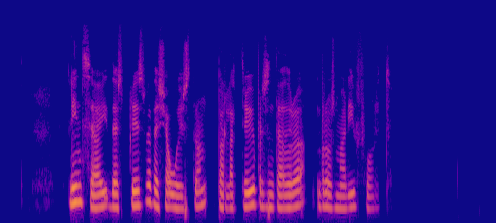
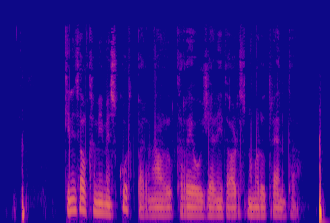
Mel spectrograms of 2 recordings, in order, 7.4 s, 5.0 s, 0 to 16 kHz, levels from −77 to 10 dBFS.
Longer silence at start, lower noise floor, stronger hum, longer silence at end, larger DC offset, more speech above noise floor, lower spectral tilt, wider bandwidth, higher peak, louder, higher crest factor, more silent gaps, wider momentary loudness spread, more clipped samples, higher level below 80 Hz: first, 1.05 s vs 0.35 s; first, -85 dBFS vs -70 dBFS; neither; first, 1.6 s vs 0.1 s; neither; first, 62 dB vs 41 dB; second, -6 dB/octave vs -7.5 dB/octave; about the same, 10.5 kHz vs 11 kHz; second, -6 dBFS vs 0 dBFS; first, -24 LUFS vs -30 LUFS; second, 20 dB vs 26 dB; neither; about the same, 10 LU vs 9 LU; neither; second, -68 dBFS vs -42 dBFS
